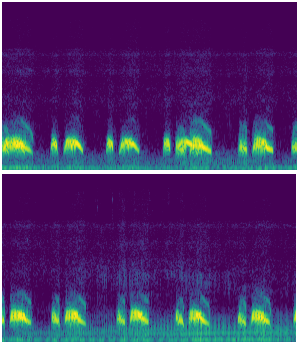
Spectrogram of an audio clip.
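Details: Spotted dove in a Kon Tum upland field delivering a long run of rapid 'thúc gù' coos, each a short note then a fuller descending coo, around eleven steady phrases, background low and quiet.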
